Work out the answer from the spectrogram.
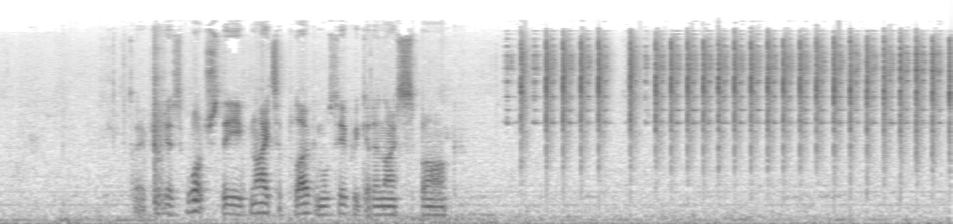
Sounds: Speech

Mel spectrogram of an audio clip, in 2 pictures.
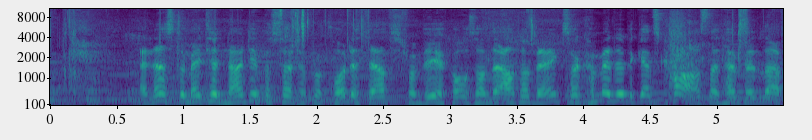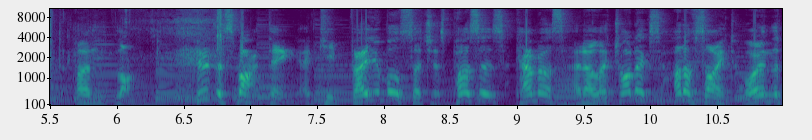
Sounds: Speech, Music

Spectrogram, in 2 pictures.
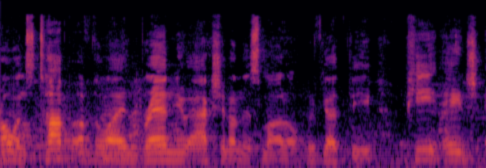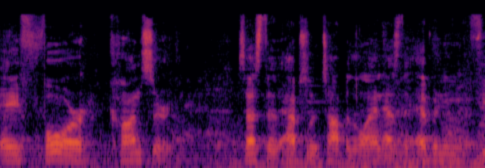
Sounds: Speech

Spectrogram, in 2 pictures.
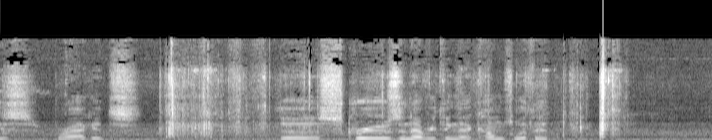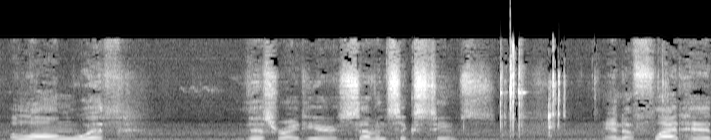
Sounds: Speech, outside, urban or man-made

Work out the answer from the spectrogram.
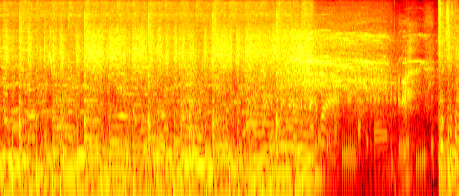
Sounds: Music, Exciting music

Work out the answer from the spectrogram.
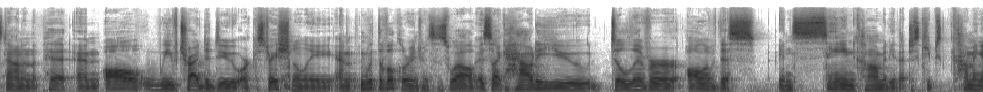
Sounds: Speech

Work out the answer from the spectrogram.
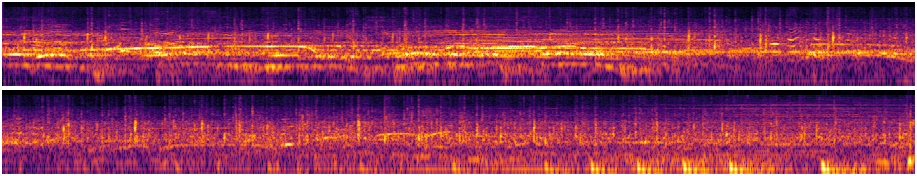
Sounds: Music, Speech, outside, urban or man-made

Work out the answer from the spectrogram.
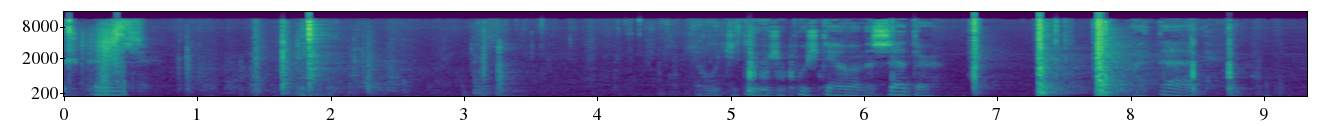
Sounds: Speech

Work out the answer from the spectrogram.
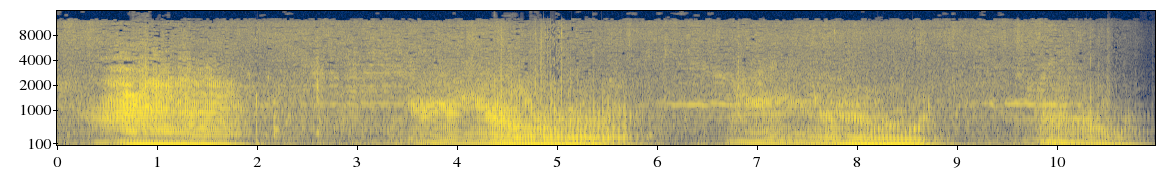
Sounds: whale calling

